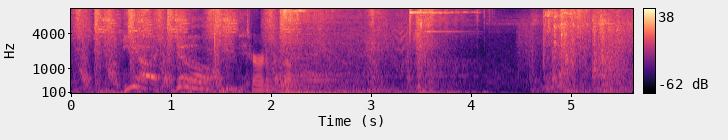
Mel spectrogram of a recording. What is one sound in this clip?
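Game sound effects of sword strikes and magic blasts clash.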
